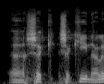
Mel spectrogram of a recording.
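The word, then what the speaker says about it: Shekhinah: Shakina. Let me spell it. It's S-H-E-K-H-I-N-A-H.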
